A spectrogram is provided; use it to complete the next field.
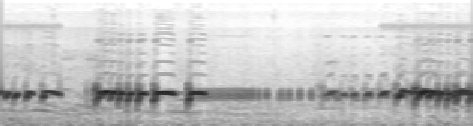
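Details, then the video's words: Local zebra dove with a loud voice, singing as a lure to make other doves sing: bursts of rapid stuttering coos, a soft hollow pause of steady tones, then another quick bubbling phrase. "Perkutut lokal gacor SUARA BESAR pancingan burung perkutut agar bunyi"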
